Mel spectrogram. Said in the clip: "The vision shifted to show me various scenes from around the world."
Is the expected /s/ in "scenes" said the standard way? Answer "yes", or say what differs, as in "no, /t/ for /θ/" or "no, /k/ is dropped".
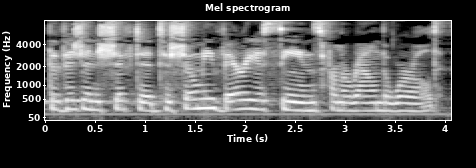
yes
